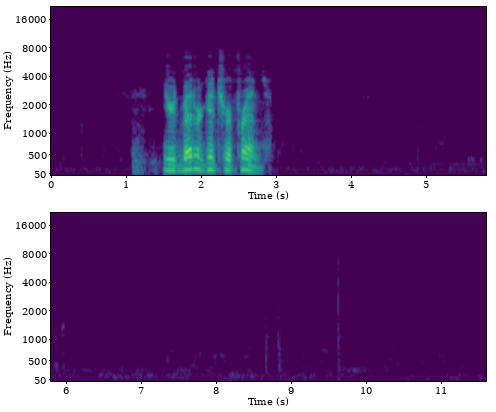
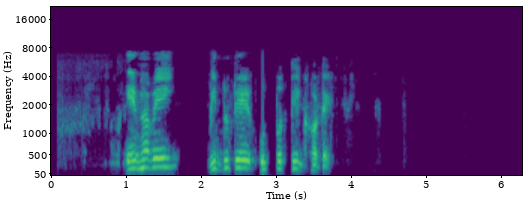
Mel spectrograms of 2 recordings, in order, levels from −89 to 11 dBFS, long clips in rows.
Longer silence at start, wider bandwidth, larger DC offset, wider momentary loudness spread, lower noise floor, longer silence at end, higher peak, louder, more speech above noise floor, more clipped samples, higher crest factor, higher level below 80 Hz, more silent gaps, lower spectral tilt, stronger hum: first, 1.5 s vs 0.85 s; second, 6.6 kHz vs 7.6 kHz; neither; about the same, 8 LU vs 9 LU; about the same, -84 dBFS vs -86 dBFS; first, 8.8 s vs 2.6 s; about the same, -2 dBFS vs -2 dBFS; about the same, -19 LUFS vs -17 LUFS; second, 65 dB vs 70 dB; neither; about the same, 24 dB vs 20 dB; second, -68 dBFS vs -58 dBFS; second, none vs 1.72-2.06 s; about the same, -6 dB/octave vs -5.5 dB/octave; neither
